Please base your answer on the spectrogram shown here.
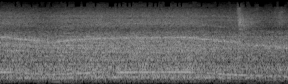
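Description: A loud, steady rushing hiss of an air inflator pumping 11-inch latex balloons for a balloon column, held continuously up close with a faint rising whine, no voices.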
